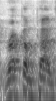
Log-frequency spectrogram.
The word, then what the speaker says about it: Recompense: And that's actually how you say that. I looked it up. I almost said Recompense. I didn't even know what to say. Recompense is how you say this.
